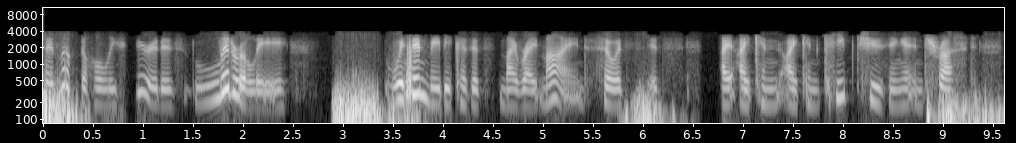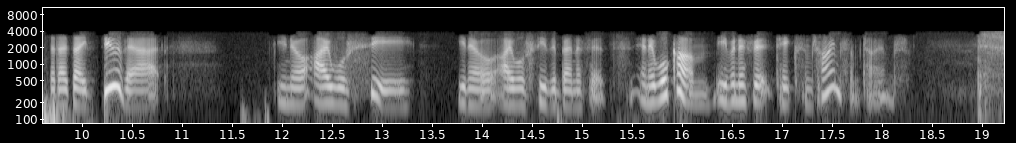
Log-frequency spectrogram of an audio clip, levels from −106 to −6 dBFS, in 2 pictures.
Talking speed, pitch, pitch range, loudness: 170 wpm, 185 Hz, 175-210 Hz, -28 LUFS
